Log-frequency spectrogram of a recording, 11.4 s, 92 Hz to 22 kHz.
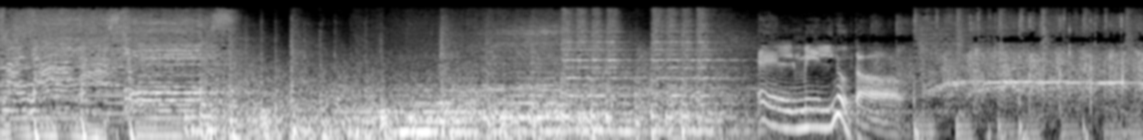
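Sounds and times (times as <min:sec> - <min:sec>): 
rhythmic low thumps: 0:00.0 - 0:08.4
live audience applauding and cheering: 0:08.7 - 0:11.4.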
